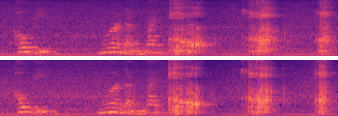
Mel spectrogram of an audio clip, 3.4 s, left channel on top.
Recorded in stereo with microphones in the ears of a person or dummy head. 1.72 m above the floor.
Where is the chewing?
55° right (ahead or behind), 0.5 m.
